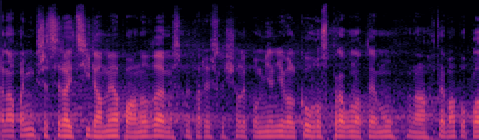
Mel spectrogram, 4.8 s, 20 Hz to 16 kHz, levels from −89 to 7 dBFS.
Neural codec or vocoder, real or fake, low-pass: none; real; 14.4 kHz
